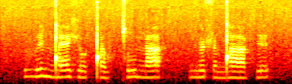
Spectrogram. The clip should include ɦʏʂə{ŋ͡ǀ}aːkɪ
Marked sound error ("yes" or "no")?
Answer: yes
